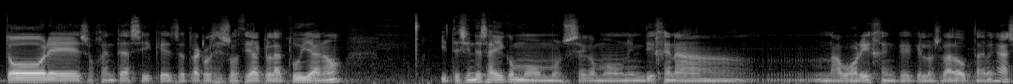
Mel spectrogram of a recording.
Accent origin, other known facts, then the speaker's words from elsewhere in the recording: Barcelona, Catalonia, Spain; lo más cercano como autor es que soy de Barcelona, soy de una ciudad.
